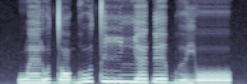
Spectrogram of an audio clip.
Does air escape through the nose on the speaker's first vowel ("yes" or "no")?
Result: yes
